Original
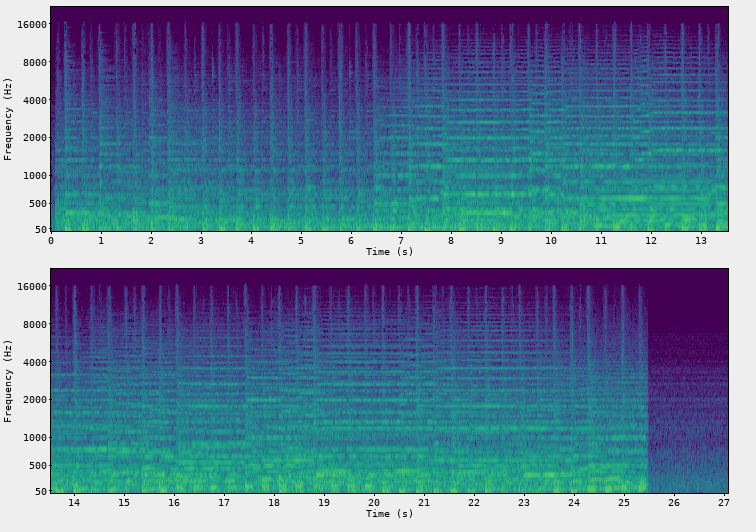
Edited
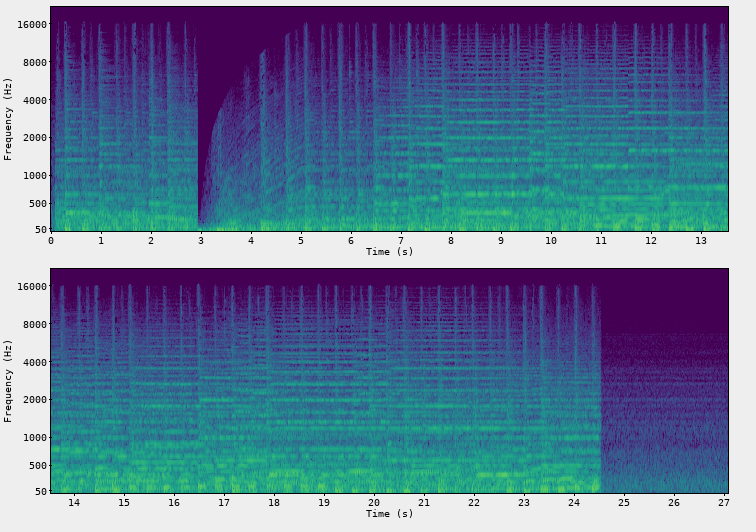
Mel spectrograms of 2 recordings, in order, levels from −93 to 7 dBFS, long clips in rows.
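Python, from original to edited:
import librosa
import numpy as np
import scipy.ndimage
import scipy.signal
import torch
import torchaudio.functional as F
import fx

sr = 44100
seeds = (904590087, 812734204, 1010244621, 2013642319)

y = fx.edit(x, sr, fx.tape_start(start_s=2.92, length_s=2.17),
    fx.reverse_span(start_s=9.31, length_s=0.25),
    fx.cut(start_s=11.53, length_s=0.94), tone=tone)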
